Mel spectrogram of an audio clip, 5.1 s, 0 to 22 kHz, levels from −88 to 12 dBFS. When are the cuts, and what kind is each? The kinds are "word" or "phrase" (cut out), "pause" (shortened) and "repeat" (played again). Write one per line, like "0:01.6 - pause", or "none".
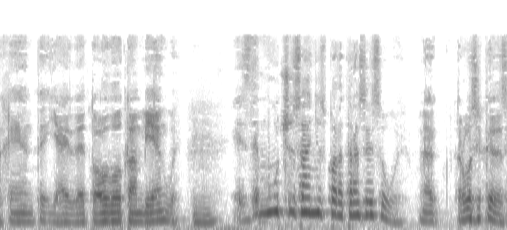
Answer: none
